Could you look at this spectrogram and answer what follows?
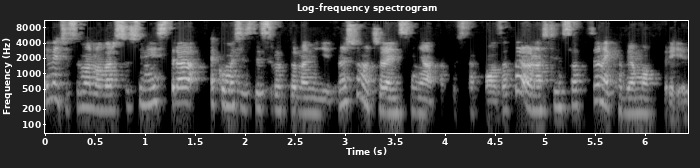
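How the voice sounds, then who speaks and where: A woman talks at a very fast pace. Her pitch swings very widely and her loudness rises and falls sharply. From northern Italy, Padua province. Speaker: horror writer. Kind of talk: interview. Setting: video call.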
